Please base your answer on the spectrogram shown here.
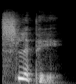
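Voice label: "slippy", British English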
